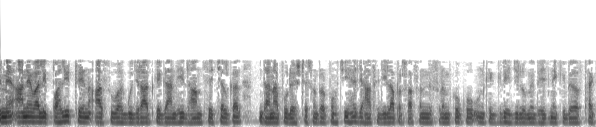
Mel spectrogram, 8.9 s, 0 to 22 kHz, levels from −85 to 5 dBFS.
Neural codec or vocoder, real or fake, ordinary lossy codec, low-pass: none; real; none; 3.6 kHz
